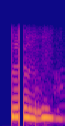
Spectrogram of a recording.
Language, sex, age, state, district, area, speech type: Kannada, female, 30-45, Karnataka, Bellary, rural, conversation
